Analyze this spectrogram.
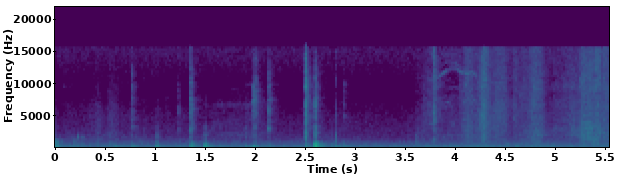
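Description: Faint, scattered clicks and taps of hands handling items on a desk, a fabric helmet bag among them, irregular and spaced apart. The strongest tap comes about two and a half seconds in.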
